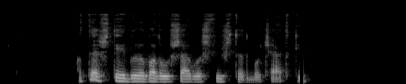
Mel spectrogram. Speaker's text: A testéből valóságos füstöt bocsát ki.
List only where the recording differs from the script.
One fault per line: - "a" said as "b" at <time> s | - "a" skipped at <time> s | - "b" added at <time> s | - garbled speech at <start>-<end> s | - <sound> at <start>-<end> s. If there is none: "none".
- dropout at 3.0-3.0 s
